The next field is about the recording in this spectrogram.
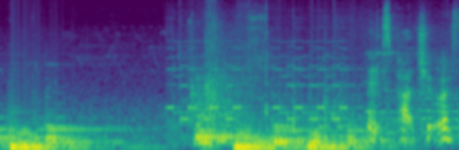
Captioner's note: upbeat music; telephone ringing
